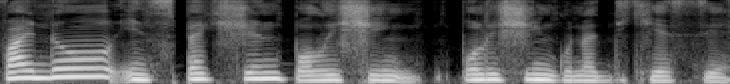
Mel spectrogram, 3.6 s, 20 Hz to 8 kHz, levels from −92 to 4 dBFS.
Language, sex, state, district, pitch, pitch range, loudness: Nagamese, female, Nagaland, Dimapur, 185 Hz, 165-220 Hz, -14 LUFS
